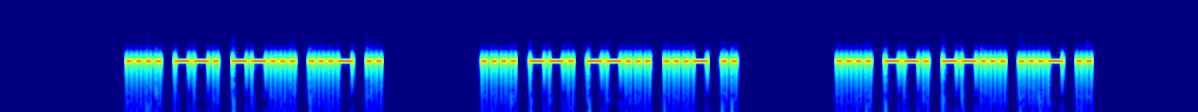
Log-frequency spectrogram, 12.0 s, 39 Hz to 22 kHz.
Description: Morse code, heard as a keyed tone, about 25 wpm, 700 Hz. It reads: HG7VI HG7VI HG7VI
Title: DXCC-100 Call Signs - 5 Characters - Repeated 3x - 25wpm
